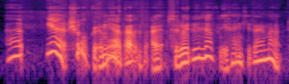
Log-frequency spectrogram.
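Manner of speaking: high-pitched, grateful acceptance; effusive guest. Pretend. Guest gratefully accepts butler's coffee.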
